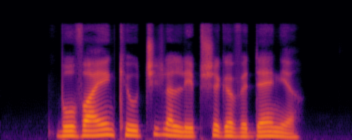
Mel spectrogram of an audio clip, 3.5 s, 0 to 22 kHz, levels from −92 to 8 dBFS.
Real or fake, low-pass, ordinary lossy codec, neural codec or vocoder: fake; 10.8 kHz; none; codec, 24 kHz, 0.9 kbps, WavTokenizer, large speech release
